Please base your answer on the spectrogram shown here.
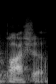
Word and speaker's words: Pasha: So Pasha or Pasha? Yeah. Same company, Basically. just pronounced differently.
